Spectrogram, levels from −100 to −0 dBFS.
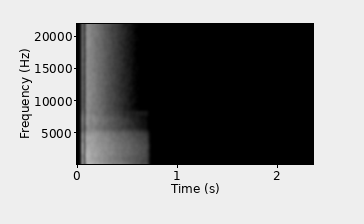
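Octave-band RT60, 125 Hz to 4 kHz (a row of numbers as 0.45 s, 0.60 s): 0.75 s, 0.85 s, 0.90 s, 0.85 s, 0.90 s, 0.90 s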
